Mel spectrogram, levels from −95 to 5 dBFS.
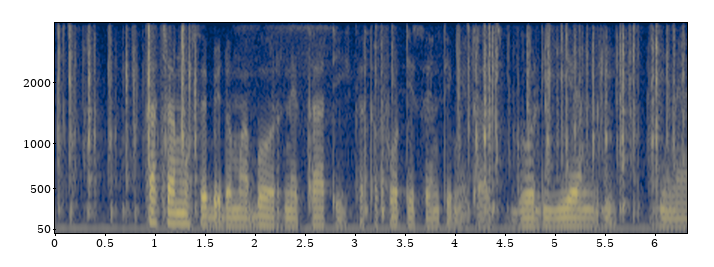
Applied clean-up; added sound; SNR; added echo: none; Computer keyboard; 8 dB; none.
